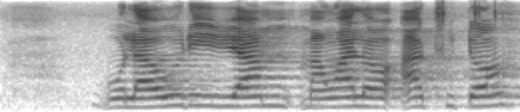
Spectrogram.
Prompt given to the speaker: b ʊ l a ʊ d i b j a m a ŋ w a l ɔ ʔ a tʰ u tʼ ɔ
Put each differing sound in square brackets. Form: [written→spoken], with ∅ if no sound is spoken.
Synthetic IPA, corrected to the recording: b ʊ l a ʊ d i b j a m a ŋ w a l ɔ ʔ a tʰ u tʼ ɔ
